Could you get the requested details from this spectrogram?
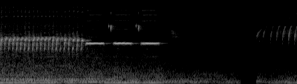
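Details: Canary song offered for training: a rapid rattling trill, then a pure steady whistle broken by short high chips. A brief silence follows, then a fresh burst of quick high notes starts. A low background hum is present.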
